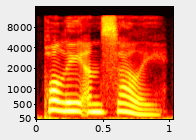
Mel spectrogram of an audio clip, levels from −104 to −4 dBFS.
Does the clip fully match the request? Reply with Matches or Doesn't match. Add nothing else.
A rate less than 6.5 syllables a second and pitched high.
Matches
